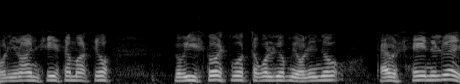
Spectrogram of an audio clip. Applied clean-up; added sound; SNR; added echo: none; none; none; none.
